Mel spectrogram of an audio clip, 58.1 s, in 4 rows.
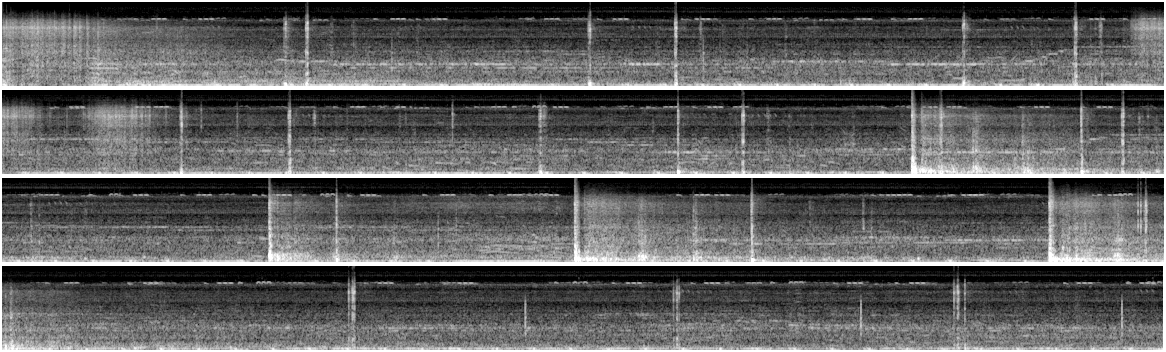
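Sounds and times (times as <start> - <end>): firework pops and crackles: 25.9 - 29.6, 42.1 - 44.2.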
